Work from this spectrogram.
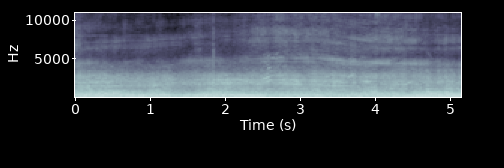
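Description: A control line model airplane engine drones steadily at an air show during judged aerobatic maneuvers, a continuous loud buzzing whine with faint talk beneath.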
